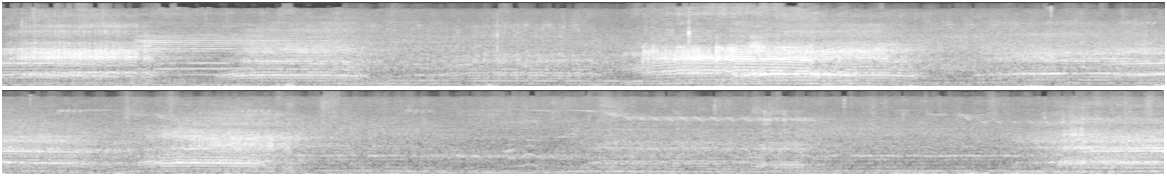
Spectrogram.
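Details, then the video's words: Sheep, a ewe and her lamb, in a meadow, bleating again and again: a long series of quavering calls of varying pitch and loudness, with brief gaps, over a faint low drone. "Efeito sonoro de ovelha e cordeiro em uma campina"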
